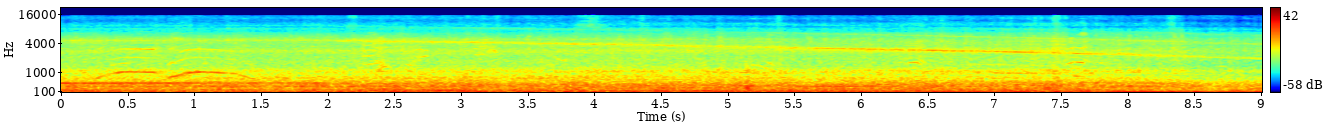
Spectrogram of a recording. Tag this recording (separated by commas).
Vehicle, Car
